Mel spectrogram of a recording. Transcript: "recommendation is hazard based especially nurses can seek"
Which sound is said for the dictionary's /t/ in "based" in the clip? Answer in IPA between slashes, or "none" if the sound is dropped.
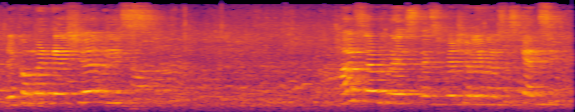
none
